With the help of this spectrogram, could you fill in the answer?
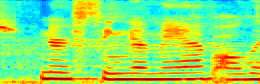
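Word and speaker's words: narsinga: which perhaps formed it from Sanskrit words a nuringa is a curved metal trumpet used throughout India.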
